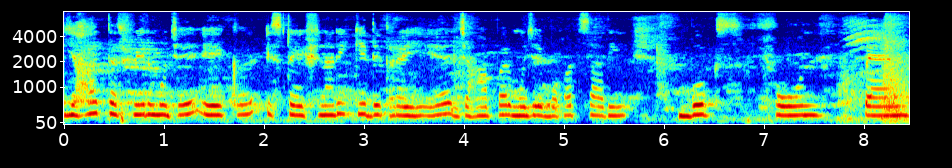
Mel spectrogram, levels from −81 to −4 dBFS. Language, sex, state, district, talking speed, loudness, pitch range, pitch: Hindi, female, Bihar, Jamui, 140 wpm, -15 LUFS, 240-265 Hz, 250 Hz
